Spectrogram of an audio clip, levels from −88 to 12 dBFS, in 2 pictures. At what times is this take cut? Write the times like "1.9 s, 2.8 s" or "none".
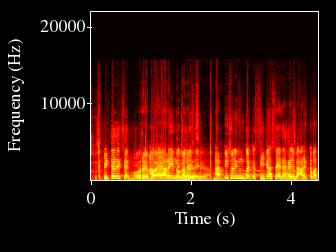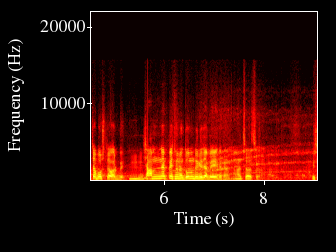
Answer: none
